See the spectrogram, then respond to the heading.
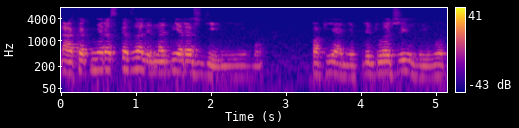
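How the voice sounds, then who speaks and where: Somewhat breathy, with a dark, mellow tone, a man speaks at a medium pitch and a moderate pace, his pitch varying in an ordinary way. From Ukraine. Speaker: musician. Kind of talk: interview. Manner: terse.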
